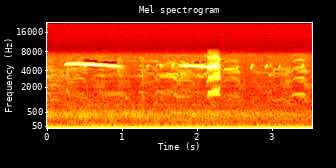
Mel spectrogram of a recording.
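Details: Black guillemot nesting in a burrow on Seal Island NWR, Maine, 30 June 2018, night hours; long high whistles, then a brief harsh burst and several short high pips, over steady low-pitched noise.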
